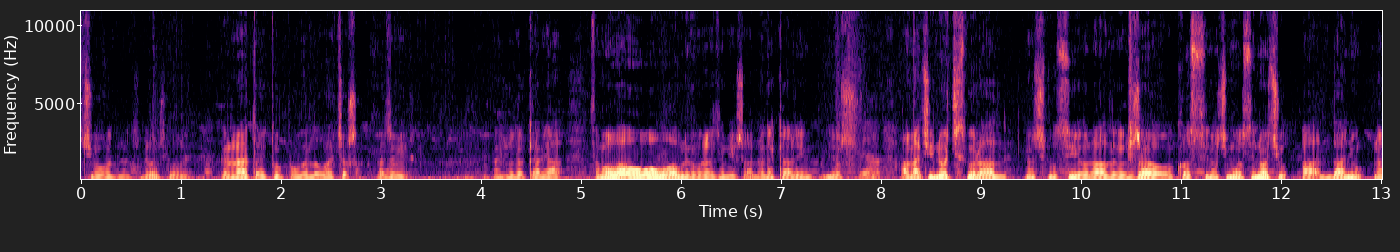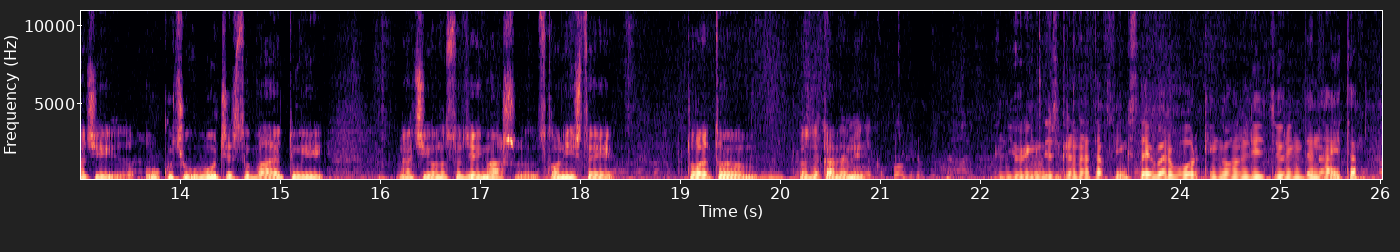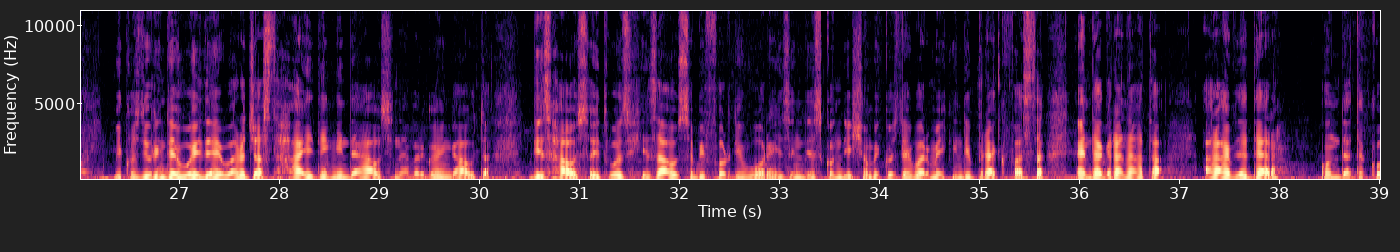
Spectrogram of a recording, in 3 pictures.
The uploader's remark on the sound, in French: a été enregistré lors de la Marche pour la Paix, en Juillet 2015, dans la montagne de Kamensko au dessus de Srebrenica, devant sa maison.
